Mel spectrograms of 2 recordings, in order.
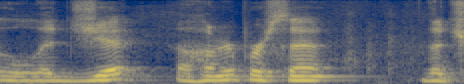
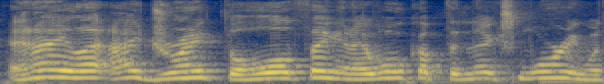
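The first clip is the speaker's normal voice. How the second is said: guy in the store; 7 semitones higher, 3 dB louder than usual. Retold or imitated. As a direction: gush like an eager stranger. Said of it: "there was a guy there ... and he goes".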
